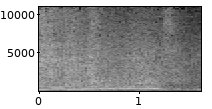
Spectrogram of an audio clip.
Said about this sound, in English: Class leading Hyundai Veloster making all that racket just there.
